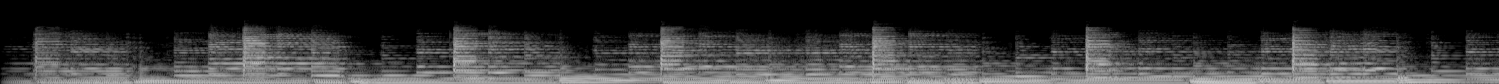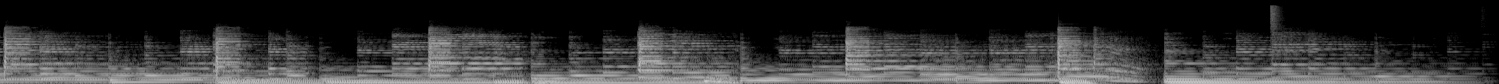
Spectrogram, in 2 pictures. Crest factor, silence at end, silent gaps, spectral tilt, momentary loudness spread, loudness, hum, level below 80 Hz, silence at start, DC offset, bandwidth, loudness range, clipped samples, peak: 20 dB; 0.2 s; none; -7.5 dB/octave; 7 LU; -22 LUFS; none; -28 dBFS; 0.05 s; under 0.1%; 16 kHz; 2 LU; under 0.1%; 0 dBFS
